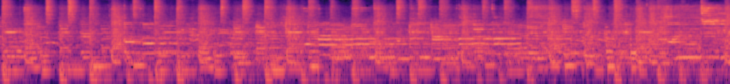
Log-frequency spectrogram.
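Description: Live roots-country band playing: drum kit keeping a steady beat under electric and acoustic guitars, upright bass and held melody notes.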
